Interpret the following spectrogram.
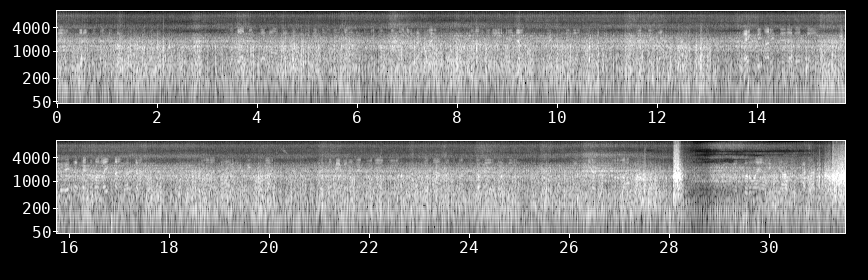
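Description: Heavy wind buffeting on a phone microphone while travelling along a road, a continuous dense rumble mixed with vehicle noise. About two seconds before the end there is a single sharp click and a brief drop in level.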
